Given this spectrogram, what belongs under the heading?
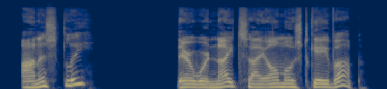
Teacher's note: with that little rise on honestly almost like a question to himself. And then let the rest of the sentence fall heavier more serious.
